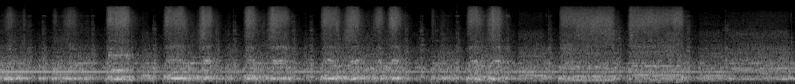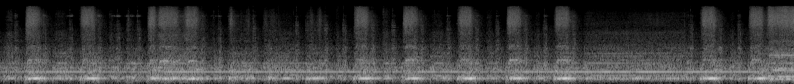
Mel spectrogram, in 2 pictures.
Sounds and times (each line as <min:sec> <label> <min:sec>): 0:00.0 vinyl cutter machine plotter 0:15.8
